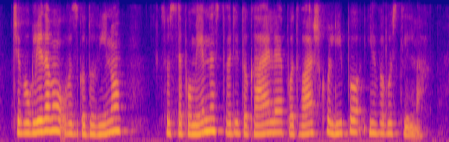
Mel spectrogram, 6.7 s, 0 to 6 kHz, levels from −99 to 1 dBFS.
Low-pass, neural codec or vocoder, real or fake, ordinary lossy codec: 5.4 kHz; none; real; Opus, 32 kbps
